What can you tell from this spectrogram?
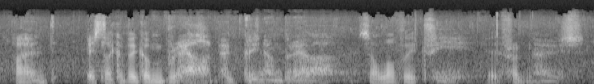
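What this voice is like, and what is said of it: Whispering. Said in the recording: “That's why I'm whispering, by the way. I don't want to disturb her.”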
